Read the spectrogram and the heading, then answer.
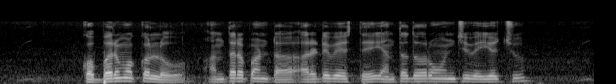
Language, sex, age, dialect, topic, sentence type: Telugu, male, 25-30, Utterandhra, agriculture, question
